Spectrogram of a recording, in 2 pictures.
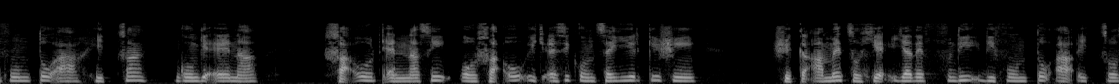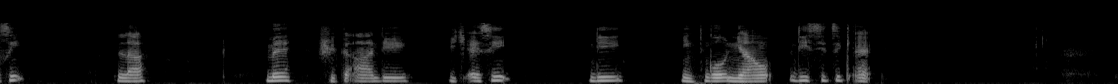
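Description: From start to end, nothing sounds above about 6.9 kHz, and the speech has a smeared, warbling texture on sibilants. This is likely AAC compression at a low bitrate, consistent with 24 kbps. That swirling artefact sets it apart from a simple low-pass filter, which only dulls.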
